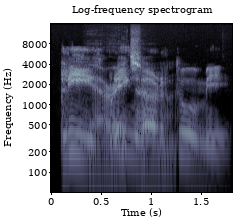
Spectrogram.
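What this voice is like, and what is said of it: Vampire-like Eastern European accent. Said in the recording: “I don't know where that accent's from, but yeah, it's very vampire. ... I think it is meant to be a Romani traveler accent”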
